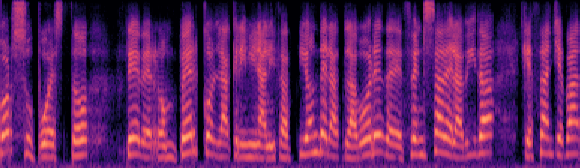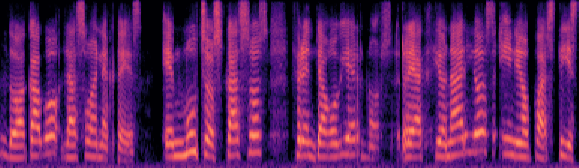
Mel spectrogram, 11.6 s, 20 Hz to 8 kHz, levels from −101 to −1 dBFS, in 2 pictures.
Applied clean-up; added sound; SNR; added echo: neural diffusion model UNIVERSE++.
